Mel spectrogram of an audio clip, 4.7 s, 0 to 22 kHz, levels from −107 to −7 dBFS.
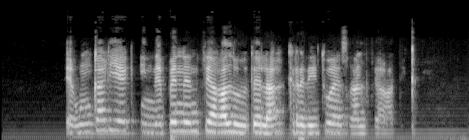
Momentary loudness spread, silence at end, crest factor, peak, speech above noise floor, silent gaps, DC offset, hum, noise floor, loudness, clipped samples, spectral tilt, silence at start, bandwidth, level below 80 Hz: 12 LU; 0.55 s; 22 dB; -4 dBFS; 44 dB; none; under 0.1%; 50 Hz at -45 dBFS; -68 dBFS; -24 LUFS; under 0.1%; -3.5 dB/octave; 0.65 s; 9.4 kHz; -54 dBFS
